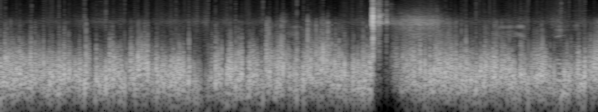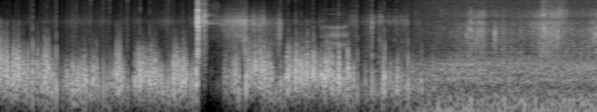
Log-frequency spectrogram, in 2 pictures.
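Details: Two sharp gunshots cut through steady outdoor noise and muffled voices, followed by a burst of wind-like rumble.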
